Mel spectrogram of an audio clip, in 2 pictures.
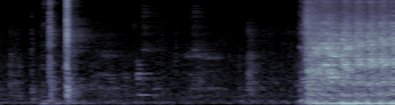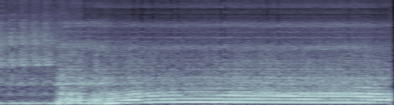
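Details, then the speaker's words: Car on a newly wired ECU Master Classic ECU, after freeing a stuck idle control valve and refitting it: quiet, then crank and catch, revs flare and settle into a steady, even idle; idle control now working, normal start and idle. "Beautiful. Good. All right, guys. Um, after getting the car running, idling, and had everything sort of going all right, I thought I'll check um the fuel pump."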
